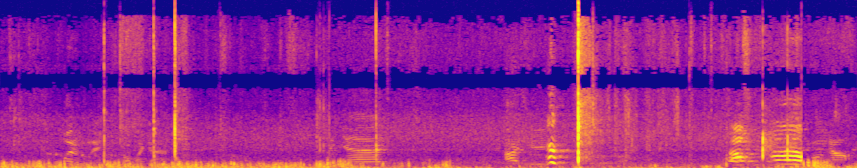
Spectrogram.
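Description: Wind buffeting the microphone with a steady low rumble, and faint voices calling across the yard. About six seconds in comes a single sharp smack of the plastic wiffle ball being struck, the loudest sound.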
